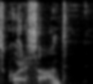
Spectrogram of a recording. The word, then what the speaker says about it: Coruscant: This is the sketch where I mispronounced Coruscant as Coruscant because I hadn't actually heard it spoken. Right. And then my friend was like, I've actually talked to Timothy Zahn and it is Coruscant.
